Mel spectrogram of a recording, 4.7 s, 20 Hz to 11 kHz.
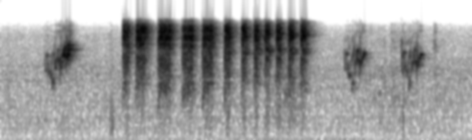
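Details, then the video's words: Three excited pet budgies, green, yellow and white, 29 May 2012: one warbled chirp, then a rapid run of about eleven harsh, buzzy squawks in two seconds, followed by two softer chirps. "excited and playful budgies"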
